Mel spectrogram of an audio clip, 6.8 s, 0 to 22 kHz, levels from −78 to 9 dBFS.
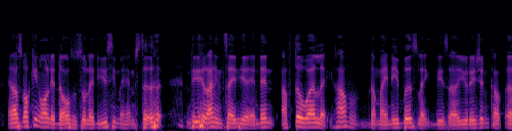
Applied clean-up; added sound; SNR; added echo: none; none; none; none.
